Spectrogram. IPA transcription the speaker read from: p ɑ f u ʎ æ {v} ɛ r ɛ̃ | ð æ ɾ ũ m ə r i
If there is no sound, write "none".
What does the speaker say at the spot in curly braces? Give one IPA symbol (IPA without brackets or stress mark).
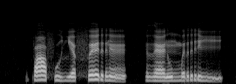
f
